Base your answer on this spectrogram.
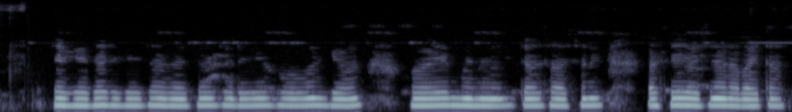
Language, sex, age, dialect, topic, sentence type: Marathi, male, 25-30, Southern Konkan, agriculture, question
